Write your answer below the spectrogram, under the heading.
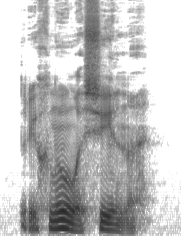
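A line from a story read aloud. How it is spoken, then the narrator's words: Weak but calm voice. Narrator (Russian): ответил воин слабым, но совершенно спокойным голосом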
